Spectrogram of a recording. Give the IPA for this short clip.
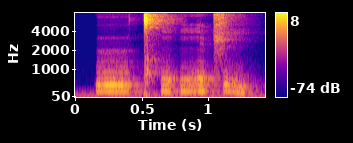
ɯː ǀʰ ĩ ʔ ĩː ʈ͡ʂ i

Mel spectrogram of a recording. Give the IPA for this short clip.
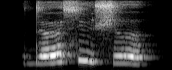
d œ s y ʃ ə

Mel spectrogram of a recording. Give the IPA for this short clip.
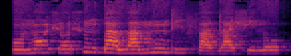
ɔ̃˨ n ɔ̃˧ ʃ ɔ˧ ʃ ũ˦ ɡ͡b a˦˨ w a˧ m ũ˦ d i˧ f a˨ d a˨ ʃ i˨ n o˧

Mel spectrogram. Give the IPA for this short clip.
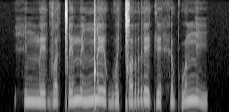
h i mː e ɡ l ʌ ǀ e m e ŋ͡ǃ e ɡʷ e ǀ ʌ r e k e h ɛ kʷʼ ʌ nː i

